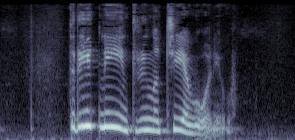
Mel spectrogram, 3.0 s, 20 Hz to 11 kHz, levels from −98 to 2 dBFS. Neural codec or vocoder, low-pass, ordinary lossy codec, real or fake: codec, 24 kHz, 0.9 kbps, WavTokenizer, medium speech release version 1; 9.9 kHz; MP3, 96 kbps; fake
